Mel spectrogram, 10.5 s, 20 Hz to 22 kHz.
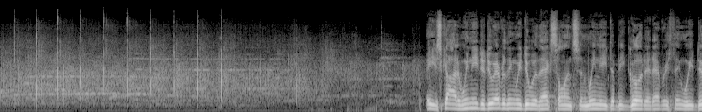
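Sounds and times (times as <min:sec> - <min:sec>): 
sharp louder individual claps: 0:00.0 - 0:06.4
congregation clapping and cheering: 0:00.0 - 0:07.2
speech: 0:06.4 - 0:10.5.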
